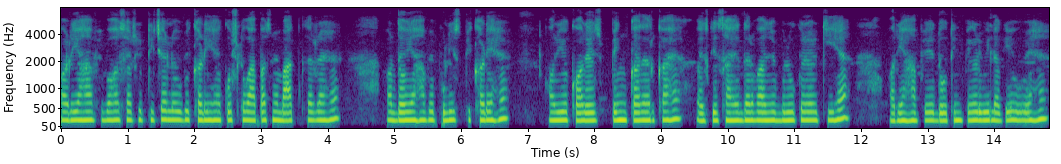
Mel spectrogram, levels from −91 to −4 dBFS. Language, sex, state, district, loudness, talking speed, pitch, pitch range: Maithili, female, Bihar, Samastipur, -18 LUFS, 215 wpm, 205 Hz, 200-210 Hz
